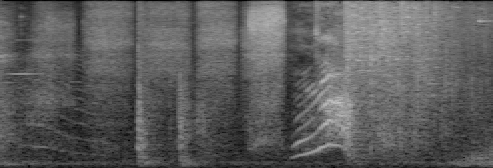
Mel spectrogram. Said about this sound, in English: They said you smashed the fishbowl. Yeah, I did.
